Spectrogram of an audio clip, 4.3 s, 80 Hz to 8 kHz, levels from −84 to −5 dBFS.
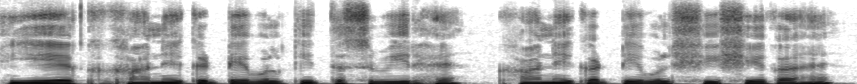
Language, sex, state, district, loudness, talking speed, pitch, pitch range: Hindi, male, Uttar Pradesh, Lalitpur, -14 LUFS, 195 wpm, 125 Hz, 115-135 Hz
